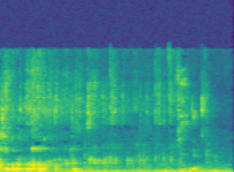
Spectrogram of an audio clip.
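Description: Hot water pouring very faintly from an electric kettle into a ceramic mug, a little louder at first and then barely audible.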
